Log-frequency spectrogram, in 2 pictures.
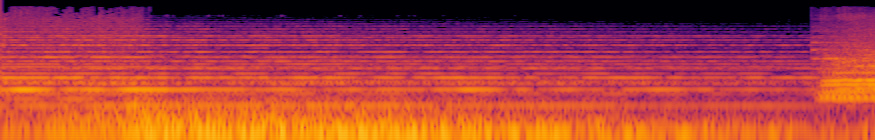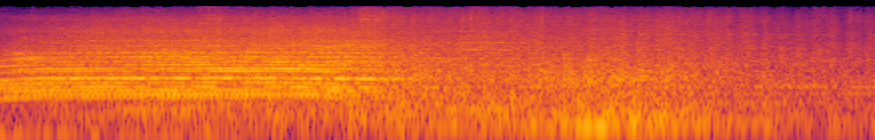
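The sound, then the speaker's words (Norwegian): A loud, sustained train horn blares for several seconds, then shifts pitch as a train from New York to Chicago rumbles along the rails with a steady mechanical roar and rattling. “derfra bærer de videre med tog til Chicago.”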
